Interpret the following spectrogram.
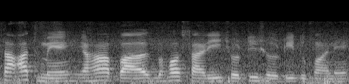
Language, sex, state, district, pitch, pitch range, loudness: Hindi, male, Madhya Pradesh, Katni, 150 Hz, 145-170 Hz, -17 LUFS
